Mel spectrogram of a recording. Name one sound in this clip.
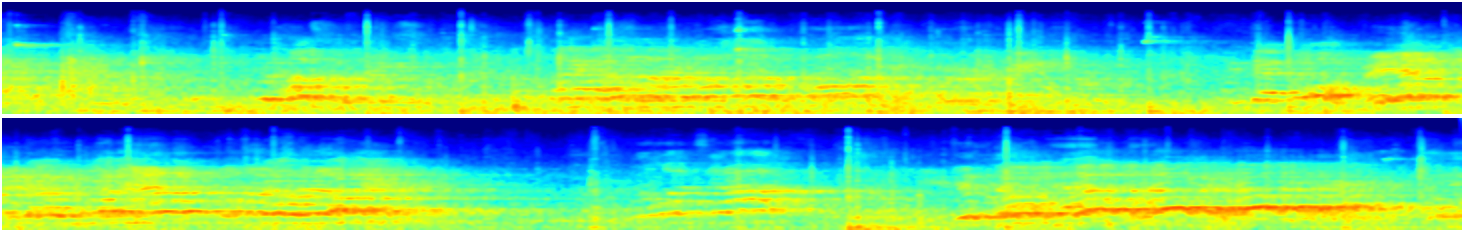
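Adults and children shout and cheer loudly from the sidelines.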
